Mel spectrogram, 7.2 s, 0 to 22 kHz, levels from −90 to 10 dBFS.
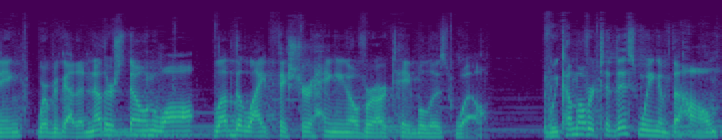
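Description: At 1.88 s the sound lurches forward, losing roughly a fifth of a second. At 5.83 s a smaller jump drops about one frame's worth. Both are compressed frames skipped: the decoder never played whole frames, either missing or rejected as damaged. The jumps fit a frame length near 46.4 ms.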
